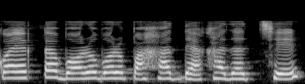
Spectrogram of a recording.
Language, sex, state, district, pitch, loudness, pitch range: Bengali, female, West Bengal, Alipurduar, 270 Hz, -12 LUFS, 255-290 Hz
